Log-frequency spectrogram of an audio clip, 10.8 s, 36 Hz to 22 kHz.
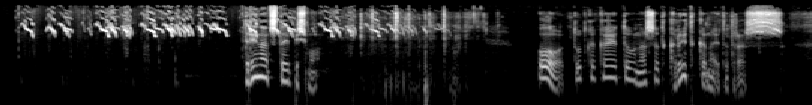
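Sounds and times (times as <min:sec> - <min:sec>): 
chickens clucking and peeping: 0:00.2 - 0:06.2
speech: 0:03.2 - 0:04.5, 0:07.2 - 0:10.5.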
